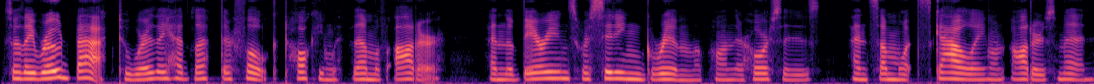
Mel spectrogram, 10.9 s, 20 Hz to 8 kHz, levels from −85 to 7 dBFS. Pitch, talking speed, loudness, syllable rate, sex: 205 Hz, 170 wpm, -20 LUFS, 4.3 syllables/s, female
